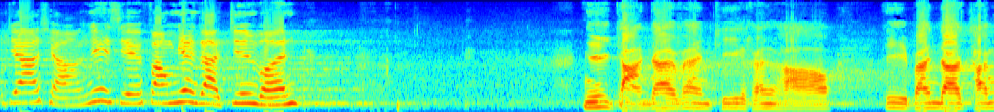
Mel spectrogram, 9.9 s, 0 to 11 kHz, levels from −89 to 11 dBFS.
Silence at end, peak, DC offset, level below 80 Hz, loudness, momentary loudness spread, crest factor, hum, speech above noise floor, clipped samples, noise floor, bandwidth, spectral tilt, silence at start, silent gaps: 0 s; 0 dBFS; under 0.1%; -50 dBFS; -11 LUFS; 22 LU; 12 dB; none; 27 dB; 1%; -38 dBFS; 11 kHz; -4 dB/octave; 0 s; none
